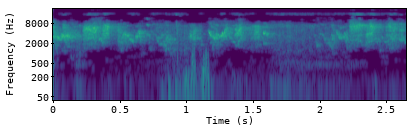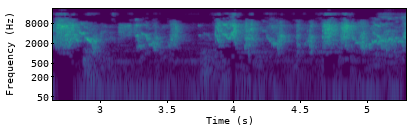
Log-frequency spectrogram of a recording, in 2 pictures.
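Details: Several budgerigars warbling, a sound meant to encourage mating; bursts of shrill chirps and harsh squawks separated by brief lulls, with a faint low rumble during the quieter stretch.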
